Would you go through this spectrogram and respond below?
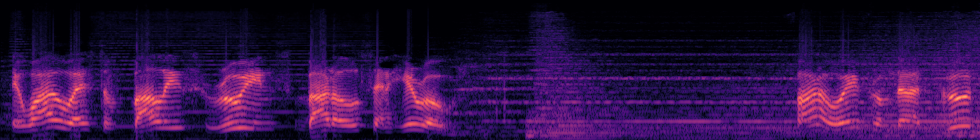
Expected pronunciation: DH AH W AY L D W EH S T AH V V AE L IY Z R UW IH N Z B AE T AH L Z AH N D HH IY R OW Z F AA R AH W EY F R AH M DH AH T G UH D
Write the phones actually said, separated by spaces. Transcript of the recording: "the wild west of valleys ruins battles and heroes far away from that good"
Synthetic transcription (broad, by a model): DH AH W AY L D W EH S T AH V B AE L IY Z R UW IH N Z B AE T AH L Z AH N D HH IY R OW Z F AA R AH W EY F R AH M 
